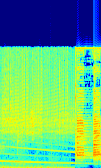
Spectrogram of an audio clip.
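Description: A siren wailing, its pitch falling slowly and steadily, over a low rumble. The rumble cuts off abruptly about three-quarters of the way through, and a brief louder sound follows near the end.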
